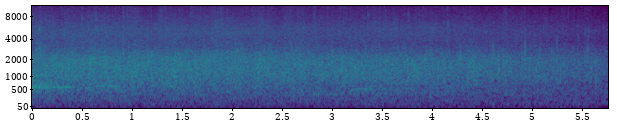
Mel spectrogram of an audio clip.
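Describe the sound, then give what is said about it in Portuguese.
A church audience applauds in praise of God in a steady, dense wash of clapping that holds fairly loud for several seconds, then slowly tapers off toward the end, with no voices standing out. “Glórias a Deus, aplaudam ao Senhor.”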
